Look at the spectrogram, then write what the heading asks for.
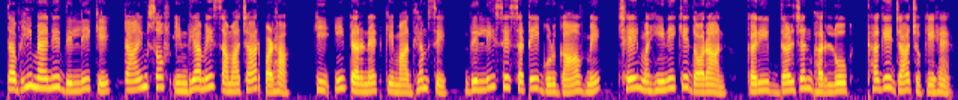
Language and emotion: Hindi, neutral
